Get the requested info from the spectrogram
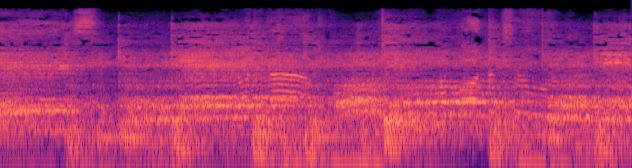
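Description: Worship music playing, with a choir singing sustained, gliding notes.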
